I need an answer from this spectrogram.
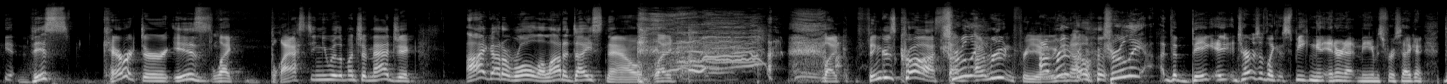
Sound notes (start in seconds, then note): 6.4 laughing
